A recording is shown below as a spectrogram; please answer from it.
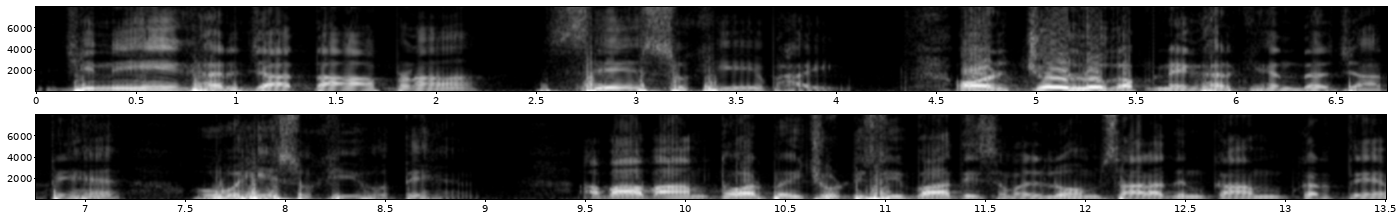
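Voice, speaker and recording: A man's voice: medium pitch, clear, resonant tone, no room sound. A man giving a devotional discourse as a spiritual teacher, patiently explaining scripture like a wise mentor.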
